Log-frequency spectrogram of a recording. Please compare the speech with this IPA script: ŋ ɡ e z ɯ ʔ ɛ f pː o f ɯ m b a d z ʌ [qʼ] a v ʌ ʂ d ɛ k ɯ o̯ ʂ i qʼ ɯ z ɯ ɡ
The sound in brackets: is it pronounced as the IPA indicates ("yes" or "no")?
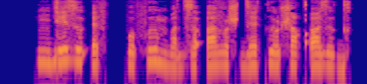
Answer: no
